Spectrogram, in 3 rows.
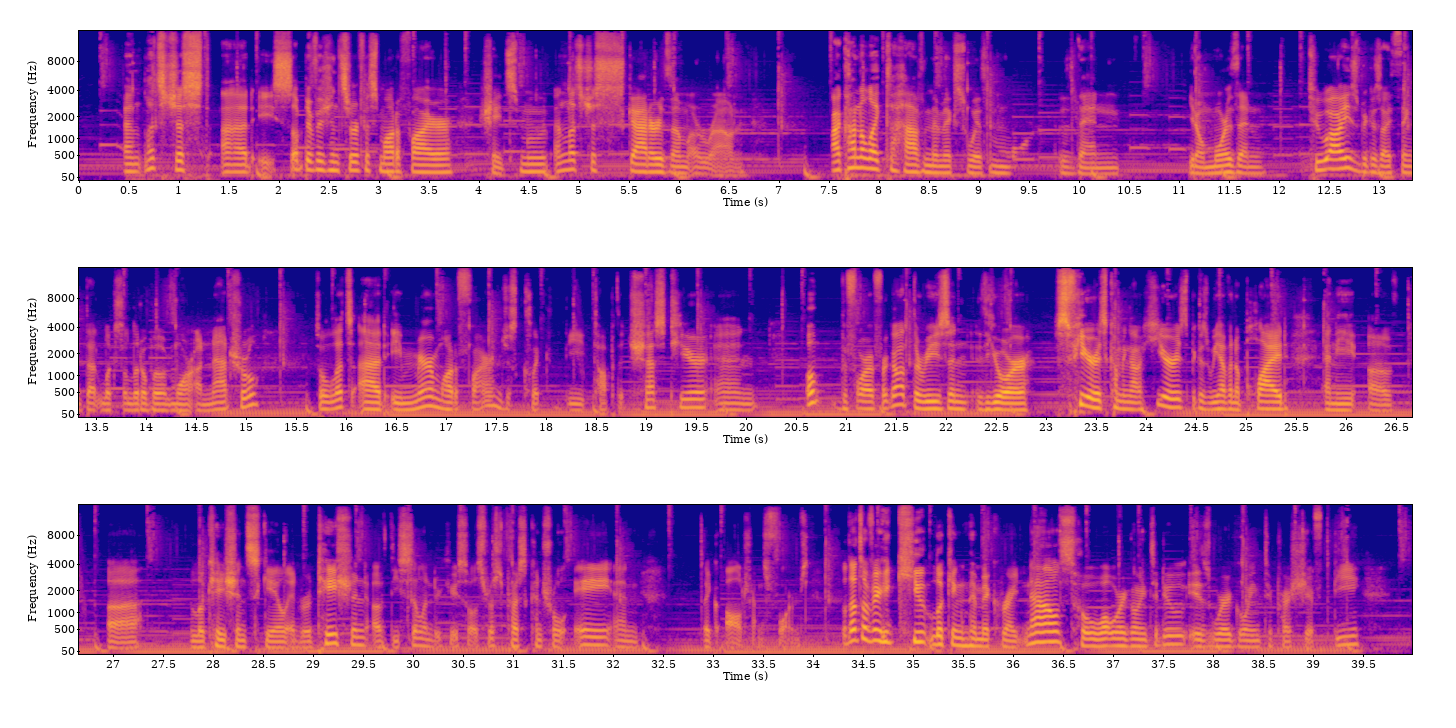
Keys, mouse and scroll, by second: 0.2 scroll up 1, 0.5 middle click, 0.8 shift+scroll up 1, 0.9 shift+middle click, 1.5 click, 3.0 click, 3.6 right click, 4.1 middle click, 4.5 g, 5.9 middle click, 6.3 g, 8.0 middle click, 8.5 g, 9.1 s, 9.8 click, 10.0 middle click, 10.7 middle click, 11.1 click, 12.7 click, 13.1 middle click, 13.5 g, 14.7 click, 16.0 click, 17.0 click, 17.6 click, 18.0 middle click, 18.9 middle click, 20.3 click, 20.7 middle click, 22.0 middle click, 23.7 middle click, 25.3 shift+middle click, 25.7 ctrl+s, 26.2-26.6 scroll down 2, 26.6-27.1 scroll up 1, 27.2 shift+middle click, 32.3 click, 32.7 middle click, 33.2 scroll down 2, 33.5 middle click, 33.9 scroll up 2, 34.2 middle click, 34.3-34.7 scroll down 2, 34.7 middle click, 35.4 click, 35.8 middle click, 36.2 g, 37.8 click, 38.1 middle click, 38.9 shift+d.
